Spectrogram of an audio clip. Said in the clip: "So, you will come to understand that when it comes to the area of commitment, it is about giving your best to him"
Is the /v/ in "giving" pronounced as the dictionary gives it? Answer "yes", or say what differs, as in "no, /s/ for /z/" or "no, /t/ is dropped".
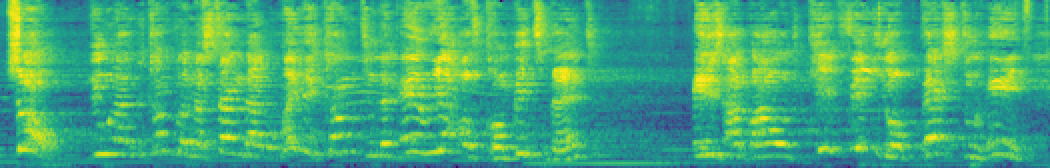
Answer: no, /p/ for /v/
